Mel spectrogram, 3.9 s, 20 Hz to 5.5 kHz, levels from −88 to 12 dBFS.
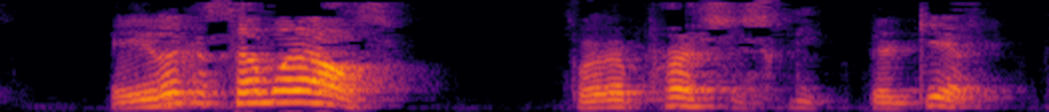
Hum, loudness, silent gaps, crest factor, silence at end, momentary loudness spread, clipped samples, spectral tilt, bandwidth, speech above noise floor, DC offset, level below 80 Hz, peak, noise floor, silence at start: none; -19 LUFS; none; 20 dB; 0.25 s; 23 LU; under 0.1%; -7.5 dB/octave; 5.4 kHz; 53 dB; under 0.1%; -66 dBFS; 0 dBFS; -72 dBFS; 0.4 s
